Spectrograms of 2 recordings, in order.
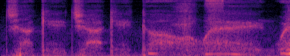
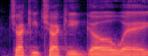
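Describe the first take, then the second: First: It is whispered like a creepy child. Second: It is spoken in a normal voice.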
